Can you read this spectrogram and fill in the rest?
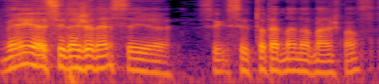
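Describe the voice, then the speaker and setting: A middle-aged man whose first language is Italian, answering interview questions in a halting way with many fillers and restarts, laughing often. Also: lowish voice, dark tone, slightly rough. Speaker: politician interviewee.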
